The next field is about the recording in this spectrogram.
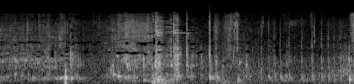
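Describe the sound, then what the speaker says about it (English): Water splashes and trickles irregularly into a bucket while fishing outdoors, with sloshing and a few sharper knocks, moderately close and with no talking. "I'm gonna fill a little water here in my bucket."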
